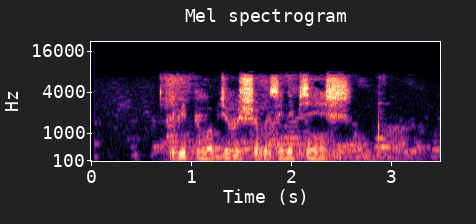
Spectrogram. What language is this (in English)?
Kinyarwanda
